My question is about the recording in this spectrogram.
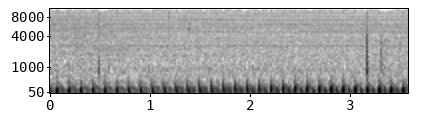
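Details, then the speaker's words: Homemade two-stage electret condenser microphone preamp after a short circuit was fixed, camera close to the speaker: steady deep thump repeating almost three times a second over a quiet background; cause unknown. "Um, let's put the camera right up close to the speaker. You might be able to hear it. Making that thumping noise."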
